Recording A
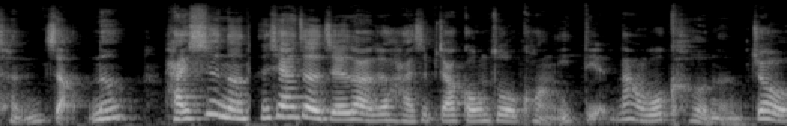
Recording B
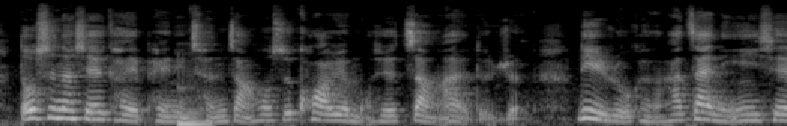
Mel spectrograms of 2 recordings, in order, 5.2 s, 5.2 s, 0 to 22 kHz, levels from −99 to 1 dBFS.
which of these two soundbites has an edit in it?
A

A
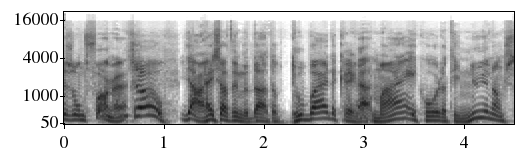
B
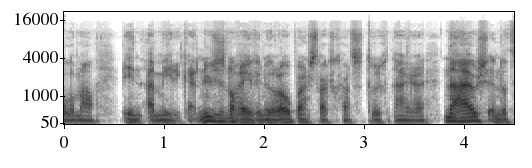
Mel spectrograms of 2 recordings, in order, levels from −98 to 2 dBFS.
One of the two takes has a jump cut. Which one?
A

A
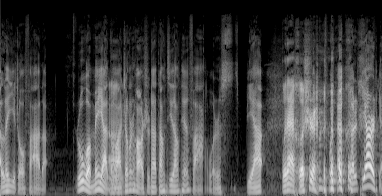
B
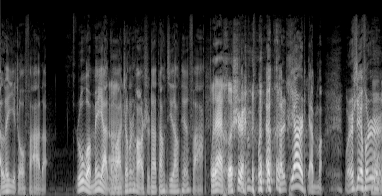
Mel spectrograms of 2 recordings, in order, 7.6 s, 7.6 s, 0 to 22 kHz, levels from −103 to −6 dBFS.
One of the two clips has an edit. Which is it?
B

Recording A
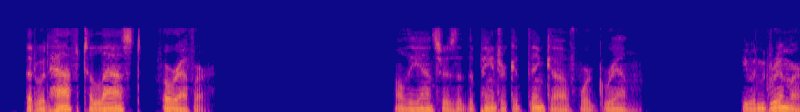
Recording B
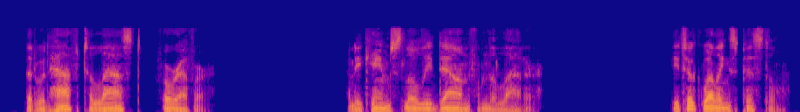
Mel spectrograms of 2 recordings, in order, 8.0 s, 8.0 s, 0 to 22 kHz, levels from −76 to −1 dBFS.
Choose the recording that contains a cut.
B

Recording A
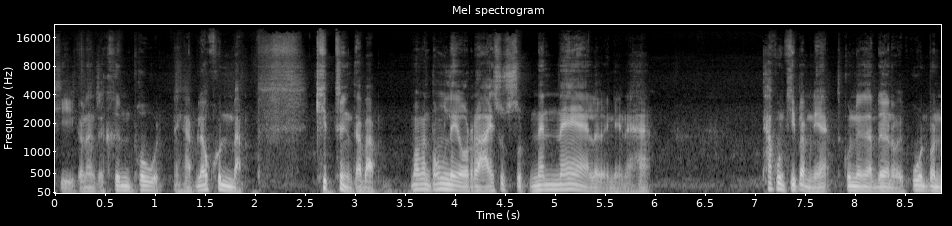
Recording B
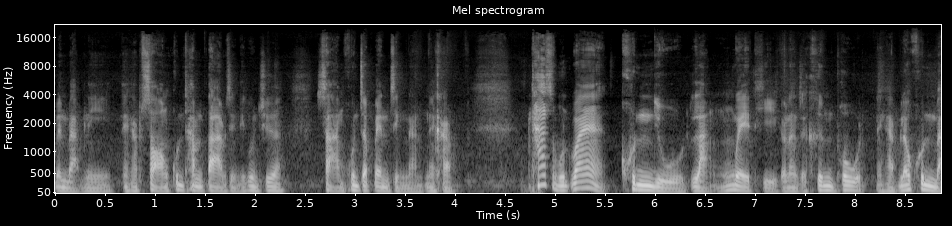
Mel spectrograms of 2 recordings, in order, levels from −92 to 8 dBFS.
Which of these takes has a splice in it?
B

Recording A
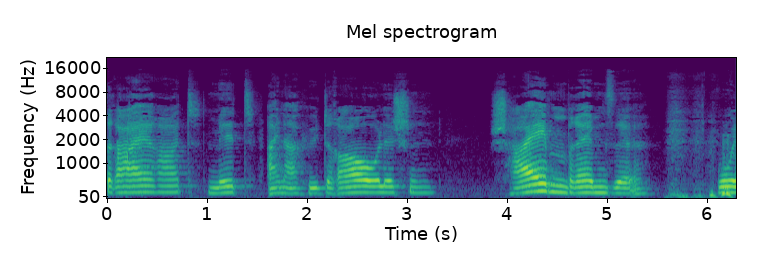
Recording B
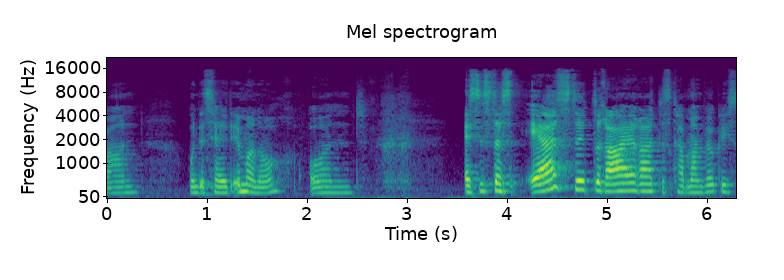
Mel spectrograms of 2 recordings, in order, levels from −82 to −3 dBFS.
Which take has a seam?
A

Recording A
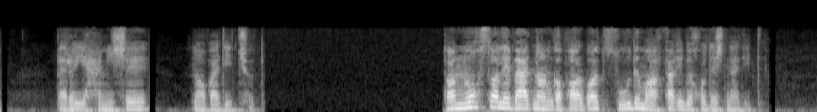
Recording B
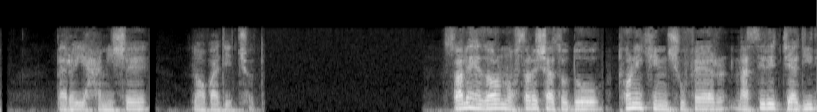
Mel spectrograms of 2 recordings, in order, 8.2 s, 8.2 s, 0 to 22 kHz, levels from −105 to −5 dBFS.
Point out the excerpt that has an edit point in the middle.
B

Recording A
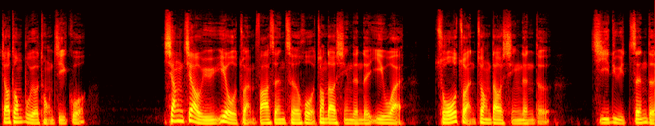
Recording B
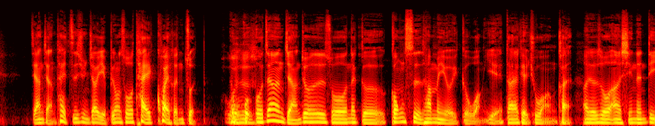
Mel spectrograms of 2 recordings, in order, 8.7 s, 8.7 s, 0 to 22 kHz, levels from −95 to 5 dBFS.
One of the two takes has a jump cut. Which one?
B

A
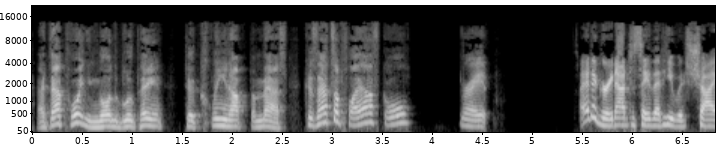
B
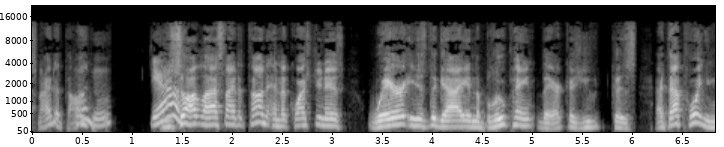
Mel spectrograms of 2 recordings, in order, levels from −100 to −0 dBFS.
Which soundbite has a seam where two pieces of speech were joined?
A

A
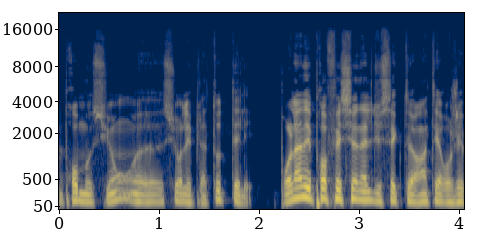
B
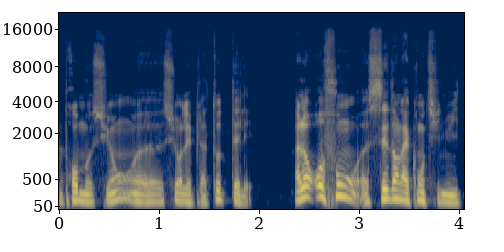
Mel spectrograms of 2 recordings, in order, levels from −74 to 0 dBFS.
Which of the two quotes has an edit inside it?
A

